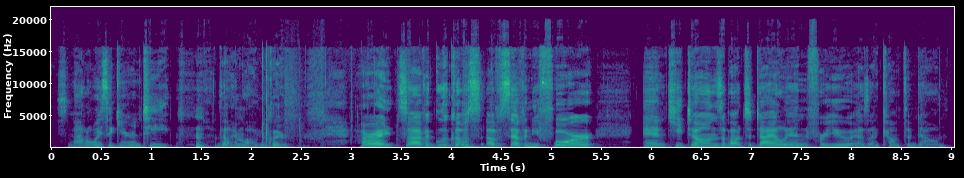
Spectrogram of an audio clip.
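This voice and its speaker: A middle-aged woman doctor hosts her own live show, chatting casually and filling her talk with lots of fillers. Her medium-pitched voice is raspy and turning hoarse because she is losing it.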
